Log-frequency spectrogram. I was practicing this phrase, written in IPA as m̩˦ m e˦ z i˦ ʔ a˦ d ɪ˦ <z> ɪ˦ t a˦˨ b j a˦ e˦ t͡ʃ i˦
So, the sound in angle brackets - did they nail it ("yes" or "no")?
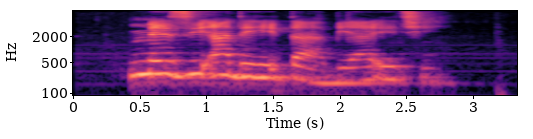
no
